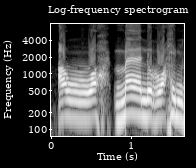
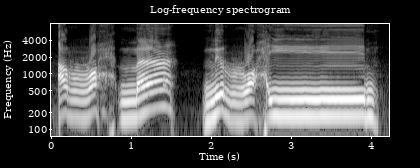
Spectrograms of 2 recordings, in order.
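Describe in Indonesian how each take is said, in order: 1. Huruf r diucapkan dengan bibir maju ke depan. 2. Huruf r diucapkan tanpa memajukan bibir. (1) "jangan begitu" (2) "Itu yang benar"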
